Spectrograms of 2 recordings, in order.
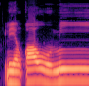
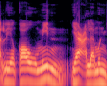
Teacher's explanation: tanda baca tanwin berjumpa dengan huruf ya hukumnya adalah idgham bhunah cara membacanya itu dengan cara memasukkan kemudian disertai dengan ghunah atau disertai dengan dengungan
